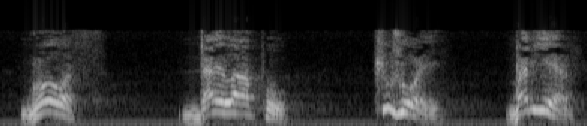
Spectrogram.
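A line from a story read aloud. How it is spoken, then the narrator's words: Shouting repeatedly. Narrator (Russian): Все время кричал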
